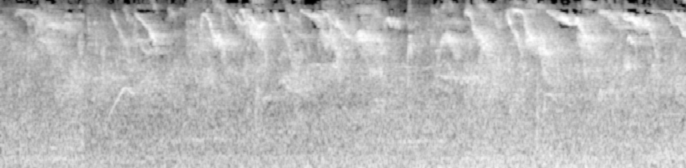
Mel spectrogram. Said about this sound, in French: Mais le problème quand même, c'est le caractère répétitif du bruit des perruches. Voilà. Mais ce que je comprends tout à fait, c'est vrai que ça peut devenir insupportable.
